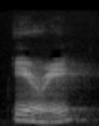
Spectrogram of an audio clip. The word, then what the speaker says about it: eerie: A nearly, eerie. Il y a deux E, mais attention, c'est un i court. Eerie, avec l'accent tonique sur la première syllabe, qui signifie étrange au sens d'inquiétant.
